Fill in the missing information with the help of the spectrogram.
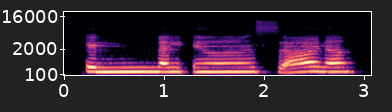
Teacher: फिर आगे नून साकिना आ रहा है। नून साकिना को हम इसकी आवाज को नाक में छुपाएंगे, यानी इख्फा करेंगे · नून मुशद्दद है, इस पे हम गुन्ना करेंगे 2 काउंट्स का। फिर आगे नून साकिना आ रहा है।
